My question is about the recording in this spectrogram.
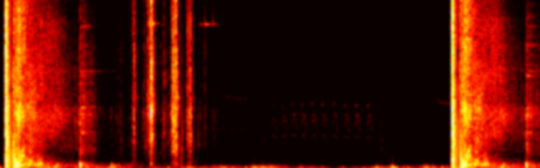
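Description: Two rifle shots from a bolt-action Ruger Precision Rifle, one at the start and one about four and a half seconds later, each with a long echoing fade. Between them the bolt is worked with a few quick metallic clacks.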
